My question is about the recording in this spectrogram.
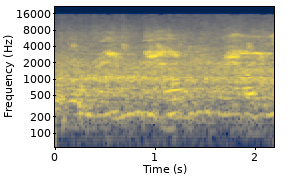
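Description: A few short bird chirps over a low murmur of voices and a steady hiss.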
